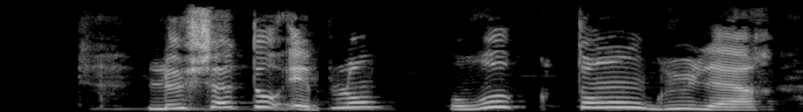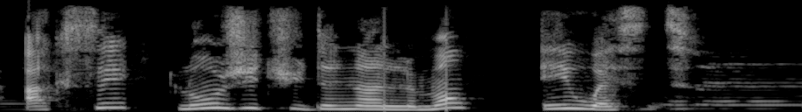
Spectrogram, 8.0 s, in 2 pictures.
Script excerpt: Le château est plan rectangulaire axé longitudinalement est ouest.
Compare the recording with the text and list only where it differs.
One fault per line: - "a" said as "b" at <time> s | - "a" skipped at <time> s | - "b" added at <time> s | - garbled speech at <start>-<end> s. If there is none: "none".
none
